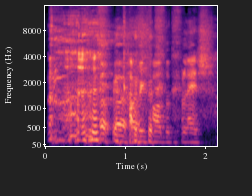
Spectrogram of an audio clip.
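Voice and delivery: mock monster voice. Describing the leech crawling into his eye, slow mock menace. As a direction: draw it out like a horror-film creature.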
